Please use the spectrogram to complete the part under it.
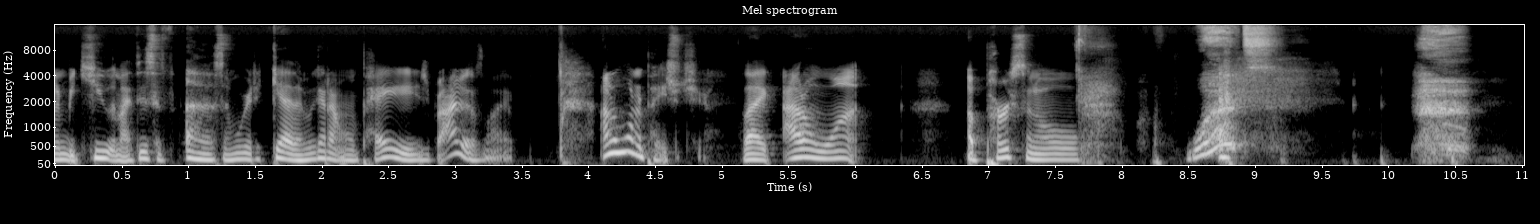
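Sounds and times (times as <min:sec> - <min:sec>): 
speech: 0:00.0 - 0:06.1, 0:06.8 - 0:09.4, 0:10.2 - 0:10.7
person gasping: 0:08.6 - 0:09.5, 0:10.2 - 0:10.8.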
